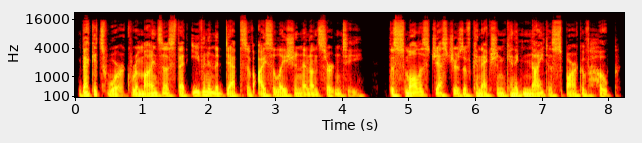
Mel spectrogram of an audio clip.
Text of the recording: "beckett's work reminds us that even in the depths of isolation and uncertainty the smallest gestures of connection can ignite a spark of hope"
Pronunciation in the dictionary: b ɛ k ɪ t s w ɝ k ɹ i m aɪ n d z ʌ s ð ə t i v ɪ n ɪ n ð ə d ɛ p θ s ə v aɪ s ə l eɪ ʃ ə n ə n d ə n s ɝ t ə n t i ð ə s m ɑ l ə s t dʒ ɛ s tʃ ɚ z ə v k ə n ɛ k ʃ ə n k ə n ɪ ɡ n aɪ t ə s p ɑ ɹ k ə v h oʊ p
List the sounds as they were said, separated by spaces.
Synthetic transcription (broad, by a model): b ɛ k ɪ t s w ɝ k ɹ i m aɪ n d z ʌ s ð ə t i v ɪ n ɪ n ð ə d ɛ p θ s ə v aɪ s ə l eɪ ʃ ə n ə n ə n s ɝ t n t i ð ə s m ɑ l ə s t dʒ ɛ s tʃ ɚ z ə v k ə n ɛ k ʃ ə n k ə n ɪ ɡ n aɪ t ə s p ɑ ɹ k ə v h oʊ p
